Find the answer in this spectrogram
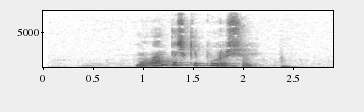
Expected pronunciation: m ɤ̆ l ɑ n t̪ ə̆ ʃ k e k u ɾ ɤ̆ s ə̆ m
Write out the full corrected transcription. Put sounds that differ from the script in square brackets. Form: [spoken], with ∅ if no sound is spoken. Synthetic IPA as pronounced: m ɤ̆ l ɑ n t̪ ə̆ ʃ k e [p] u ɾ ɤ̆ [ʃ] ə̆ m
